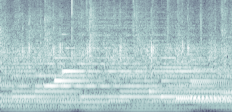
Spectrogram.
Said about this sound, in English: Let's clap hands for Jesus one more time.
